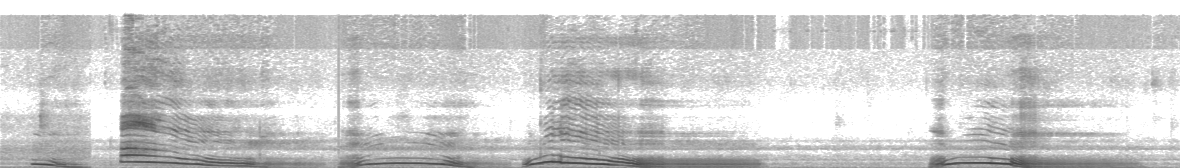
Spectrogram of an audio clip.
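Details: Talkative female cat voicing weird, insistent calls when she wants something: five arched meows, each rising then sliding down, some ending in a rough, buzzy tail, separated by brief pauses in a small room.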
